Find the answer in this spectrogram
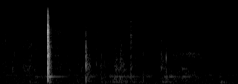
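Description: One sharp click about half a second in, then a few faint ticks, picked up by the lectern microphones during a pause in the speech. They come from handling at a wooden lectern.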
